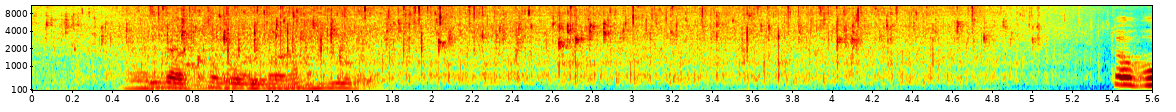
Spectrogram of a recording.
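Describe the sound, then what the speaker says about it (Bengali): Eggplant slices in gram-flour batter (beguni) frying in hot oil, a soft continuous sizzle with some clinking at first and a brief louder bump at the end. "এইভাবে সবগুলো আমি ভেজে নেব।"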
